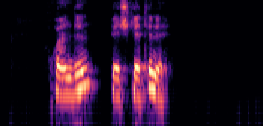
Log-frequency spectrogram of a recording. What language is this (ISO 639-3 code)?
kur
